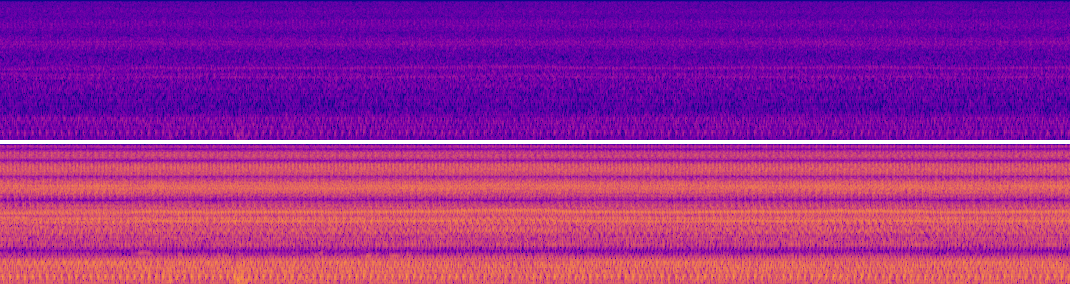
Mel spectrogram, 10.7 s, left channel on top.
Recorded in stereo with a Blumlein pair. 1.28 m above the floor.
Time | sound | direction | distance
0.0 | an engine running | 45° right | ?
